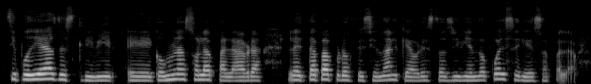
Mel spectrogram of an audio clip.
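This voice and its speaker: A woman's voice: medium pitch, fairly even intonation, fast talker, a little mellow, smooth, no echo, clean studio sound. A woman hosting a podcast interview, asking friendly questions to prompt her guest. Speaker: podcast host.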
